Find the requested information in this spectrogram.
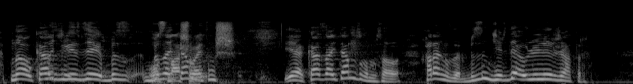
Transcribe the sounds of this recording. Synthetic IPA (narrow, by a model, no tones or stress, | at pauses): mənɑwkʲʰæzɪɾkʲʰe̞zd̪e̞ɪbɪzbɪzɑj̪ɑjt̪əɴzʃə̥jakʲʰæzɪɾɑjt̪ɑməzʁo̞jməsɑlˠə | qʰɑɾɑɴəzd̪ɑɾbɪzd̪ɪŋʒe̞ɾd̪e̞æwle̞le̞ɾʒɑt̪əɾ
